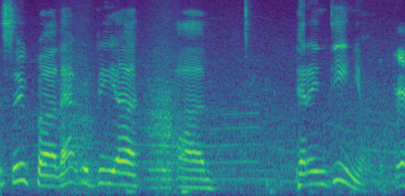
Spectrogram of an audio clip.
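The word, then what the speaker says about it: Pinheirinho: For turn number 9, Soup, that would be Perendinho.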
